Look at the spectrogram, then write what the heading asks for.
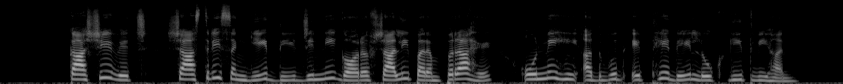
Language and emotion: Punjabi, neutral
